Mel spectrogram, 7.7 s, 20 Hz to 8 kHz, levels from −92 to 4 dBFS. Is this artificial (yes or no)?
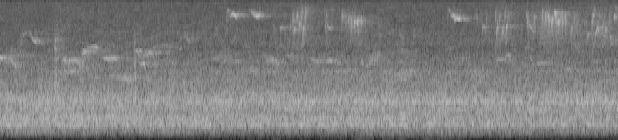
no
